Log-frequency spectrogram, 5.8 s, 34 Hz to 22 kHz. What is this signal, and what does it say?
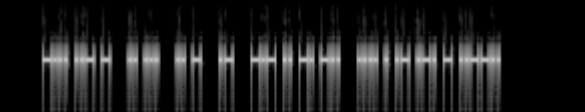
Morse code, heard as a keyed tone, about 44 wpm, 700 Hz. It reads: BUT IS IT A KIND HEART?
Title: Sentences from Top 1200 Words 45wpm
